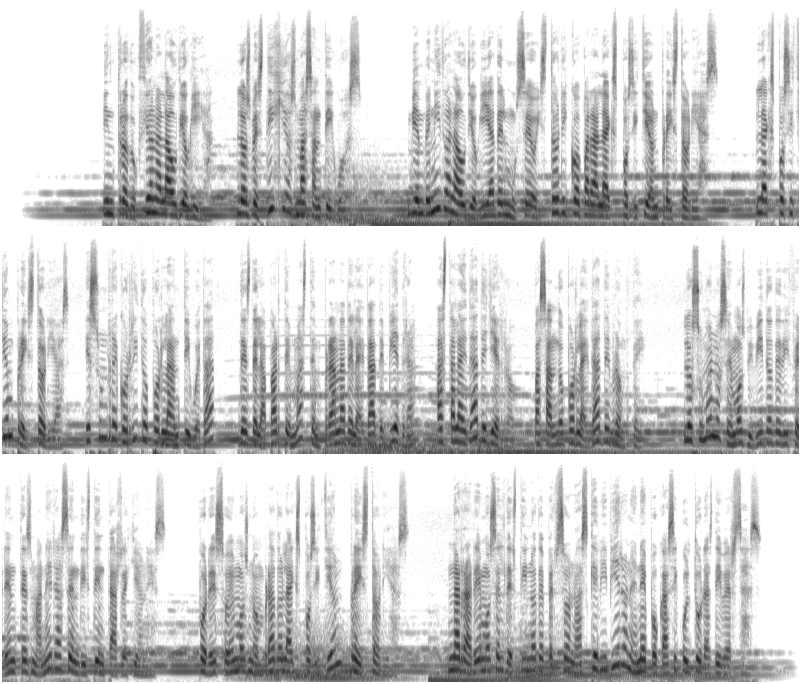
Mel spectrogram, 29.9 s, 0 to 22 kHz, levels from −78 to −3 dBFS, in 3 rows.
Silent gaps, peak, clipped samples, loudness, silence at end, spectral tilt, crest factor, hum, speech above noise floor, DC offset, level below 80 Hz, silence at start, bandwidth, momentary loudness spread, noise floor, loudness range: none; -4 dBFS; under 0.1%; -22 LUFS; 0.35 s; -5 dB/octave; 18 dB; none; 23 dB; under 0.1%; -36 dBFS; 0.45 s; 18 kHz; 10 LU; -44 dBFS; 3 LU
